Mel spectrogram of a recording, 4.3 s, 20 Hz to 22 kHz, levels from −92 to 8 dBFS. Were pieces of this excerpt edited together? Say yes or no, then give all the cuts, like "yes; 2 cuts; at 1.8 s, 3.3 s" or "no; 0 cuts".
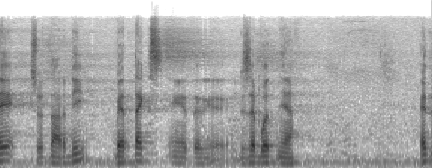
no; 0 cuts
